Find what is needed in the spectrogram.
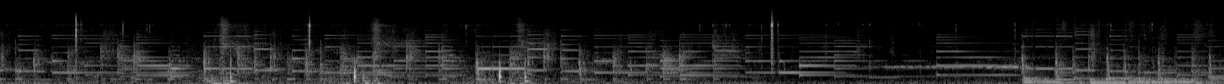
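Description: Background music: a melody of short, bell-like notes, joined by a low bass line near the end.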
